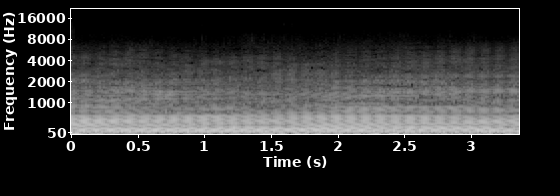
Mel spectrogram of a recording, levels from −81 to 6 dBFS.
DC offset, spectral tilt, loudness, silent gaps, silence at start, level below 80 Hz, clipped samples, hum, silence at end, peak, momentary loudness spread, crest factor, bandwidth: under 0.1%; -10 dB/octave; -15 LUFS; none; 0 s; -28 dBFS; under 0.1%; none; 0 s; -2 dBFS; 1 LU; 12 dB; 6 kHz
